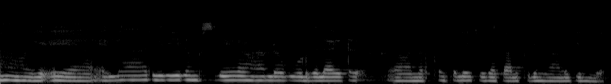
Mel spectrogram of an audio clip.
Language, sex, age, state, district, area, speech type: Malayalam, female, 30-45, Kerala, Palakkad, rural, spontaneous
